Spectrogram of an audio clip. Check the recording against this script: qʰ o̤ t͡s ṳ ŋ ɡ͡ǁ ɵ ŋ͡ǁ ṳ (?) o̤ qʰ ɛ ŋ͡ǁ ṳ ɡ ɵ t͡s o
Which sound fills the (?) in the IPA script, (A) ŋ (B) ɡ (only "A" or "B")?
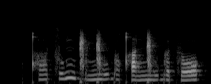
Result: B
